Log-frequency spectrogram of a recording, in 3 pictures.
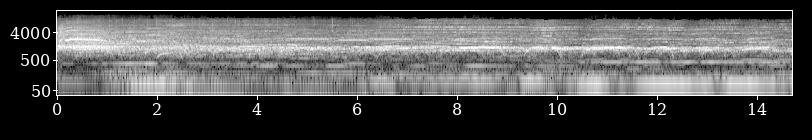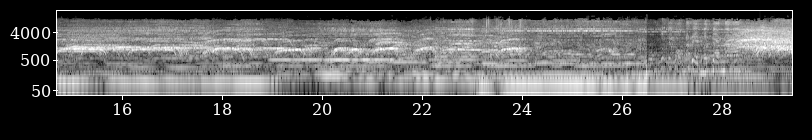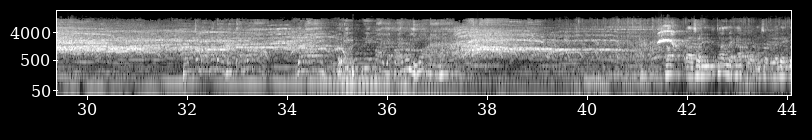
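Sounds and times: crowd cheering and screaming: 0.0 - 44.0
music with long held notes: 0.0 - 44.0.

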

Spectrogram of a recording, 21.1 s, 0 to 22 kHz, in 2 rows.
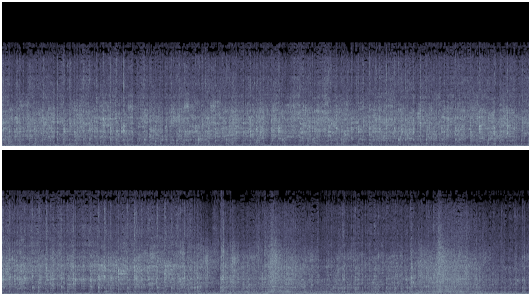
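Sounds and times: car engine idling and revving: 0.0 - 21.0.

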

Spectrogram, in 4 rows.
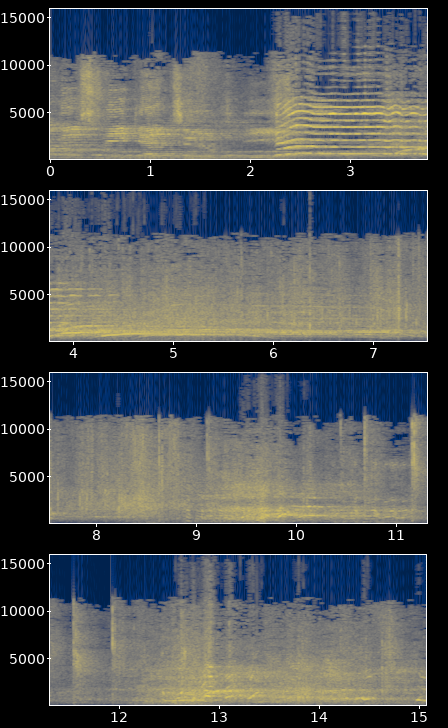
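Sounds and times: a cappella group singing: 0.0 - 4.2
audience cheering and applauding: 3.3 - 14.8.

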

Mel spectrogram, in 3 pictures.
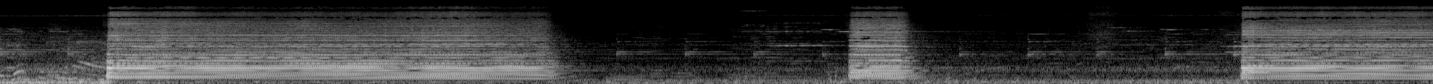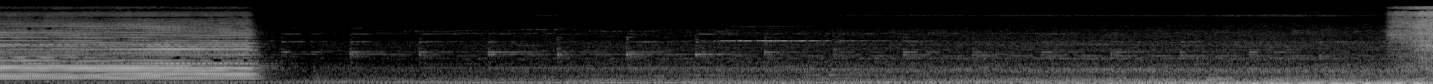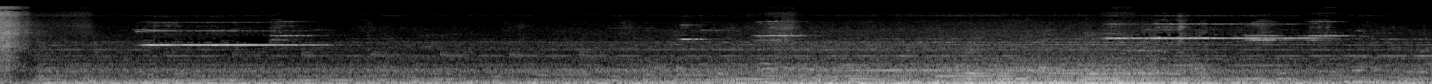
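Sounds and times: locomotive engines and wheels rumbling: 0.0 - 42.9
locomotive horn blasts: 1.1 - 5.8, 8.5 - 9.3, 12.4 - 17.1.

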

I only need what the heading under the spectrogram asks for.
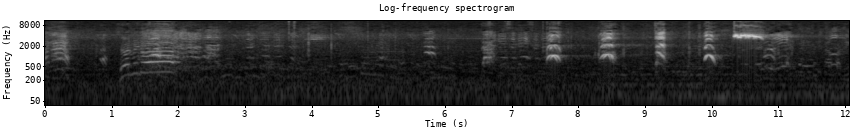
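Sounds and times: players shouting calls: 0.0 - 4.5, 5.5 - 12.0
shrill referee whistle: 10.3 - 11.0.

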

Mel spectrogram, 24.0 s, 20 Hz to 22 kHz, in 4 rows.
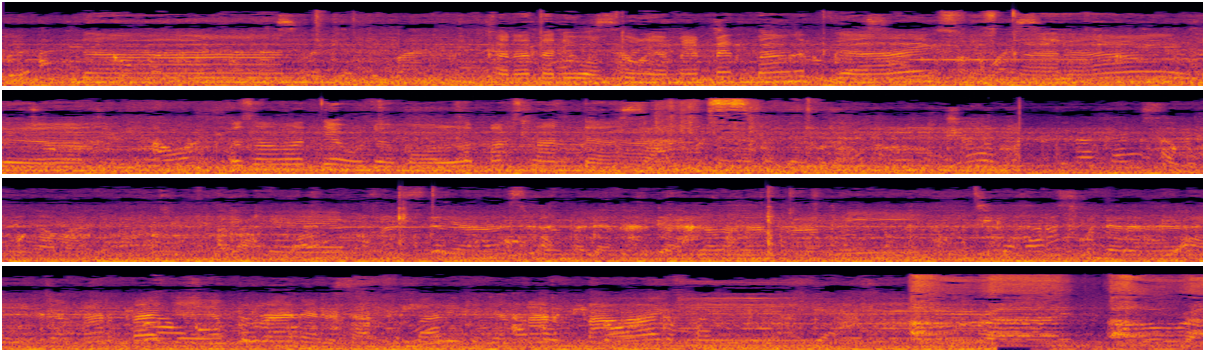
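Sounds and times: jet engines rumbling: 0.0 - 24.0
people talking: 0.0 - 24.0.

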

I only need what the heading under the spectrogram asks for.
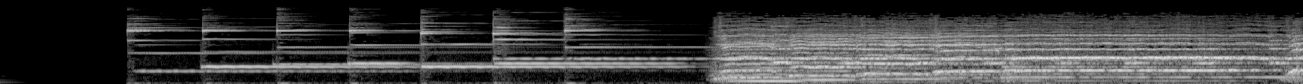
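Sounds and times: bell-like struck notes: 1.3 - 8.3.

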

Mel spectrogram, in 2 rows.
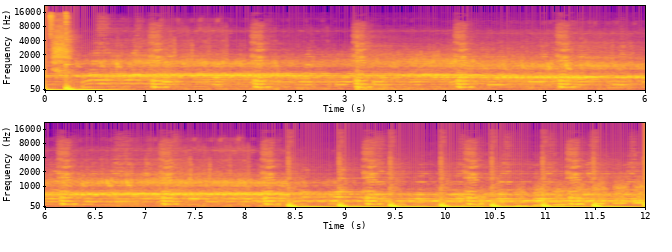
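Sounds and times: heavy electronic beat: 0.0 - 1.3, 8.4 - 12.0.

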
